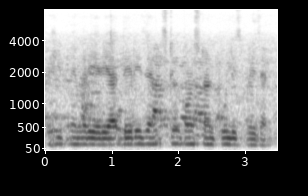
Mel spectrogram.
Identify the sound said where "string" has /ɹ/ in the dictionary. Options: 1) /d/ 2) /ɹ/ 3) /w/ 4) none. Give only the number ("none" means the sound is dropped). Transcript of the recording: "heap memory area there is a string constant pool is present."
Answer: 4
